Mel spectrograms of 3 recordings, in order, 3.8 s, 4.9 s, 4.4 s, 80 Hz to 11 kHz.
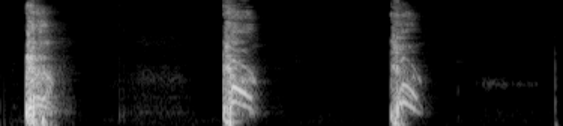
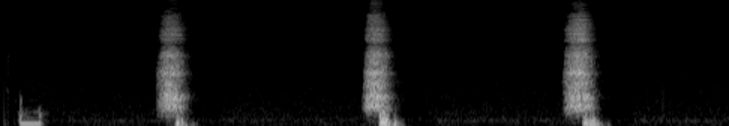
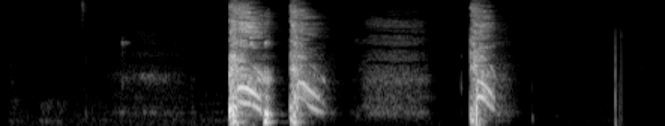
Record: {"three_cough_length": "3.8 s", "three_cough_amplitude": 32663, "three_cough_signal_mean_std_ratio": 0.28, "exhalation_length": "4.9 s", "exhalation_amplitude": 5957, "exhalation_signal_mean_std_ratio": 0.3, "cough_length": "4.4 s", "cough_amplitude": 32767, "cough_signal_mean_std_ratio": 0.28, "survey_phase": "beta (2021-08-13 to 2022-03-07)", "age": "18-44", "gender": "Male", "wearing_mask": "No", "symptom_shortness_of_breath": true, "symptom_sore_throat": true, "symptom_fatigue": true, "symptom_headache": true, "symptom_other": true, "symptom_onset": "4 days", "smoker_status": "Never smoked", "respiratory_condition_asthma": false, "respiratory_condition_other": false, "recruitment_source": "Test and Trace", "submission_delay": "1 day", "covid_test_result": "Positive", "covid_test_method": "RT-qPCR", "covid_ct_value": 29.4, "covid_ct_gene": "ORF1ab gene", "covid_ct_mean": 31.7, "covid_viral_load": "41 copies/ml", "covid_viral_load_category": "Minimal viral load (< 10K copies/ml)"}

